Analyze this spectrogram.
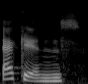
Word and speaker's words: Ekans: It's Ekans.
